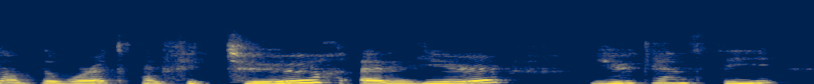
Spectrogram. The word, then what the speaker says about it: confiture: pronunciation of the word confiture and here you can see the longer like the long uh vowel and the longer duration of the final syllable which is uh nuclear stress here right in the example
